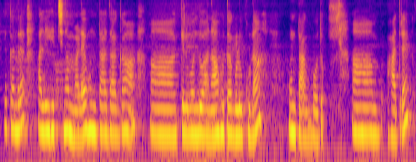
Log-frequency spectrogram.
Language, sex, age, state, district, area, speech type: Kannada, female, 30-45, Karnataka, Hassan, rural, spontaneous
